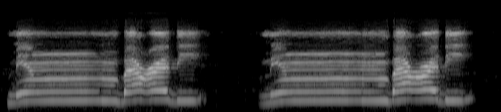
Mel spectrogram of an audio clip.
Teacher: نون ساکن کی آواز کو میم سے بدل کر غنہ اور اخفا کے ساتھ پڑھیں گے. کس طرح، من بعدی، ایک الف کے برابر ٹھہر جائیں گے، من بعدی من بعدی. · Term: اقلاب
